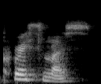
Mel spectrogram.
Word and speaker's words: Christmas: Or sometimes C and H can also sound k, as in Christmas.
